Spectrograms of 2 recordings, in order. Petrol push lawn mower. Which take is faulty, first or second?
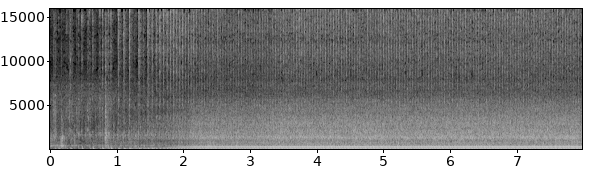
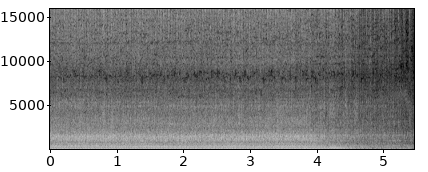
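second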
